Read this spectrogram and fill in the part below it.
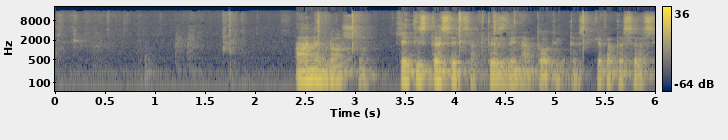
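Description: A deck of cards is shuffled by hand.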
